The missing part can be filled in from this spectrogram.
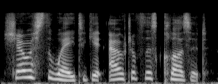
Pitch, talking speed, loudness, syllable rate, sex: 240 Hz, 275 wpm, -17 LUFS, 5.5 syllables/s, female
